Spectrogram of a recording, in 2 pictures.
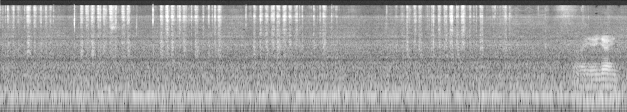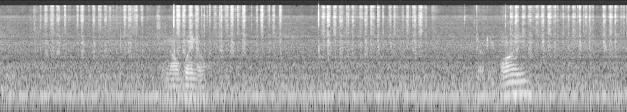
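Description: A pencil scratches and scrapes across a card.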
